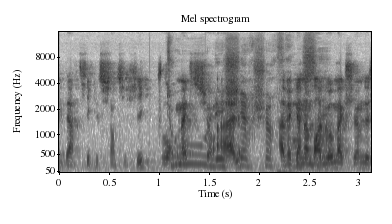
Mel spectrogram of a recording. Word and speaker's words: HAL: Donc si on prononce en anglais, on dit souvent HAL, mais bon voilà. En français, le H est très muet. Le HAL, c'est vraiment extraordinaire en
